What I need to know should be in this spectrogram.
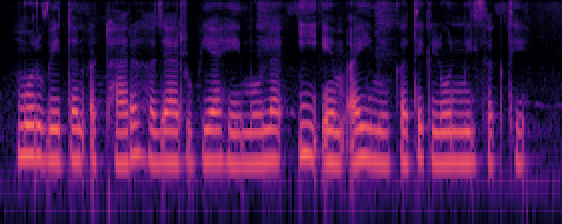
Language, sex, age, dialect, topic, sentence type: Chhattisgarhi, female, 18-24, Northern/Bhandar, banking, question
